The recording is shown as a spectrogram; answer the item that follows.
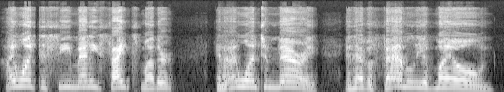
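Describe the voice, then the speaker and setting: A man voicing a tiny, gentle, polite young girl with a wistful manner in a storybook. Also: sits high, lively intonation, a little fast, no echo, pitched above the performer's own voice. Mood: wistful, earnest. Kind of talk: storybook character voice.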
